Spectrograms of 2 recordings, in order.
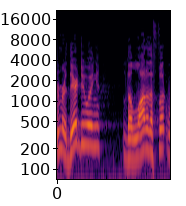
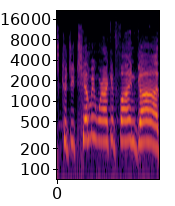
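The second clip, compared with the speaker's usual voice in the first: higher, slow, pleading voice; mock sobbing stranger; 9 semitones higher, 6 dB louder than usual. Sobbing stranger on the bus begging to find God, high and slow. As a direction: play the weeping stranger's plea, high and slow. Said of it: "he starts sobbing".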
